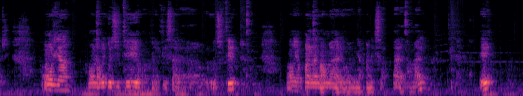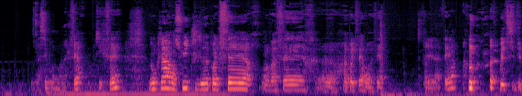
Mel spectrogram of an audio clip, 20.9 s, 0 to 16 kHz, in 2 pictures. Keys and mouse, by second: 6.3 click, 9.2 middle click, 11.2 click.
